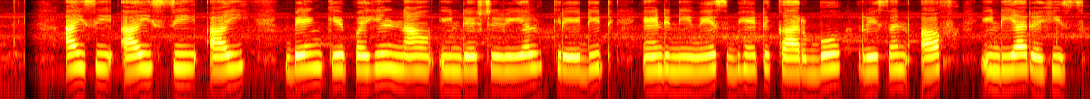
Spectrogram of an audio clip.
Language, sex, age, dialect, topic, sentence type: Chhattisgarhi, female, 18-24, Northern/Bhandar, banking, statement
